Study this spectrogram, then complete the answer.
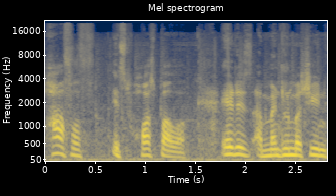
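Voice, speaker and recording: A man is shouting in an animated tone. His pace is fairly quick. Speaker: motoring journalist. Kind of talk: car review. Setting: in a car.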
